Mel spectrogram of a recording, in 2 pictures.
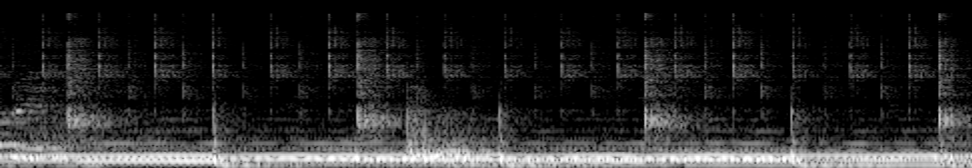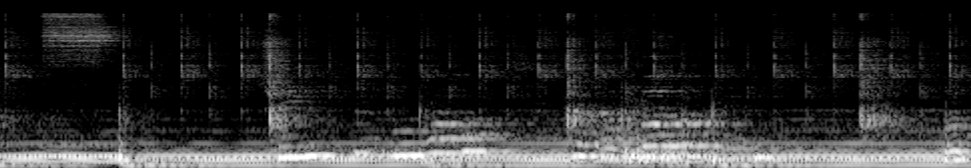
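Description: Live electronic music: sustained keyboard chords over a deep bass line, with a regular clicking beat.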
